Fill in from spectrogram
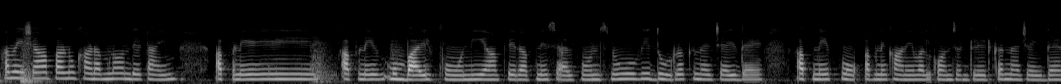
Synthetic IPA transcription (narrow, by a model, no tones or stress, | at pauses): həmeːʃaːaːpãːnũːkʰaːnaːbənãːnd̪eːʈaːiːm | a̰ːpneː | aːpneːmoːbaːilpʰoːnjãːpʰɪɾaːpneːsɛːlpʰoːnsnũːʋiːd̪uːɾːəkʰnaːt͡ʃaːiːd̪aːɛː | apneːpʰoapneːkʰaːneːʋaːlkɔːnsəɳʈɾeːʈkəɾnaːt͡ʃaːiːd̪aːɛ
